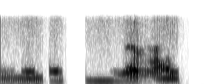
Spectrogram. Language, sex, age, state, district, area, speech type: Assamese, male, 30-45, Assam, Nagaon, rural, conversation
